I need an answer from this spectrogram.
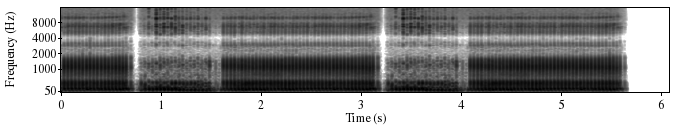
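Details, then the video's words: Close, loud purring from a tabby cat named Angel lying on a quilt; deep pulsing rumble in runs of about one and a half seconds separated by quick breath pauses, ending abruptly in silence. "Timelapse of our purring tabby cat Angel on a quilt my mom made."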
